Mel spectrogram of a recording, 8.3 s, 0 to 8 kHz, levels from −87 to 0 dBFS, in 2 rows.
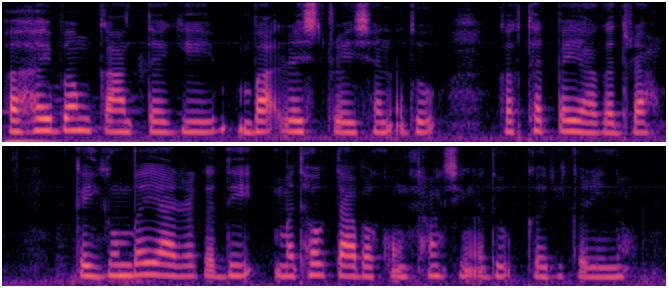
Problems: none marked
